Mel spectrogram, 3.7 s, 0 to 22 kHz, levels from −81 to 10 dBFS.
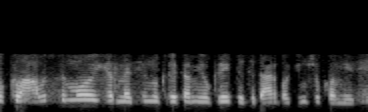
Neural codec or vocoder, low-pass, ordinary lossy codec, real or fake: none; 3.6 kHz; AAC, 16 kbps; real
